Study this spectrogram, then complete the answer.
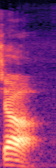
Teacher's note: च वर्ग तालव्य में आता है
